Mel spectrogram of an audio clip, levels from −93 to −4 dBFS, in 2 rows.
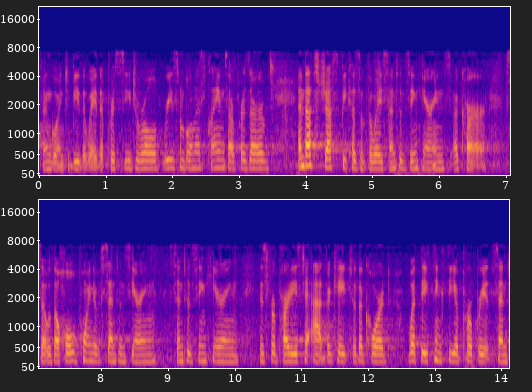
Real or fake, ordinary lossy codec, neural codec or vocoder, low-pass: fake; Opus, 24 kbps; vocoder, 22.05 kHz, 80 mel bands, Vocos; 7.2 kHz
